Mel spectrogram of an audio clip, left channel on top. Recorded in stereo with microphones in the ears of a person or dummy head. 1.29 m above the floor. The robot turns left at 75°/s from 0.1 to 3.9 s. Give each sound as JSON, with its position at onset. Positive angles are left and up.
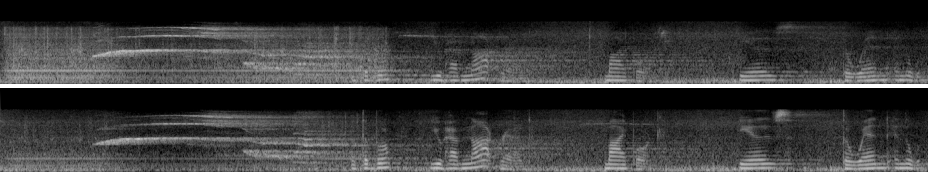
{"t": 0.9, "sound": "singing", "azimuth_deg": 120, "distance_m": 6.0}
{"t": 3.5, "sound": "a woman speaking", "side_deg": -75, "distance_m": 1.3}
